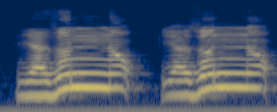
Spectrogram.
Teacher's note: جب ہم اس تشدید کو پڑھتے ہیں اس وقت پڑھنے میں ایک قسم کا جھٹکا محسوس ہوتا ہے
